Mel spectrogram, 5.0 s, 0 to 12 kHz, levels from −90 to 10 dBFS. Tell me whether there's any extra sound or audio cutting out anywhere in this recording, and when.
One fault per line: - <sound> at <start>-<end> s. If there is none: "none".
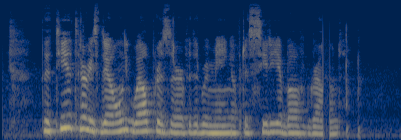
- dropout at 4.0-4.1 s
